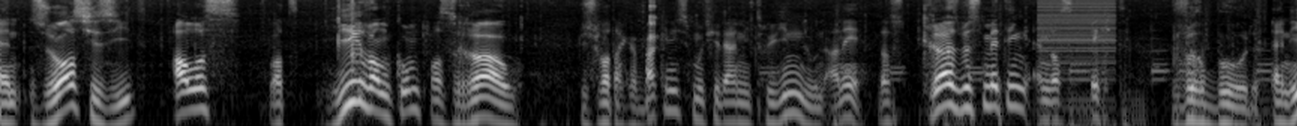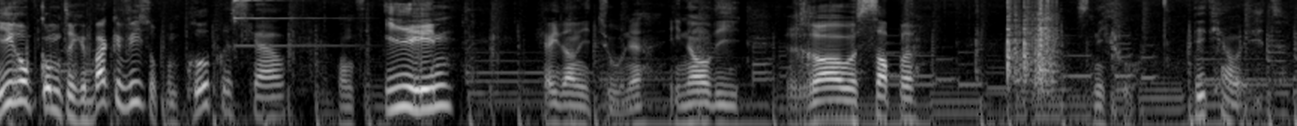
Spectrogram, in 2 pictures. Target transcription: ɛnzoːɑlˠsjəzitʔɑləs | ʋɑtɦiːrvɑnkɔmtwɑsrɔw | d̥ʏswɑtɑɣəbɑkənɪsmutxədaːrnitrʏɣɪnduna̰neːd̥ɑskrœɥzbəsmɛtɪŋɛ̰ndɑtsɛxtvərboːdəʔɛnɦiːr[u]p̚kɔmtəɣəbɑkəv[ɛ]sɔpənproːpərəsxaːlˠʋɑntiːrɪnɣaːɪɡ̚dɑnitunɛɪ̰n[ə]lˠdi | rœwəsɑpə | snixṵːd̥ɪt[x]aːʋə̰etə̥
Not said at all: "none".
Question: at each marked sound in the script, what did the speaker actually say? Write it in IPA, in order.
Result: ɔ, i, ɑ, x

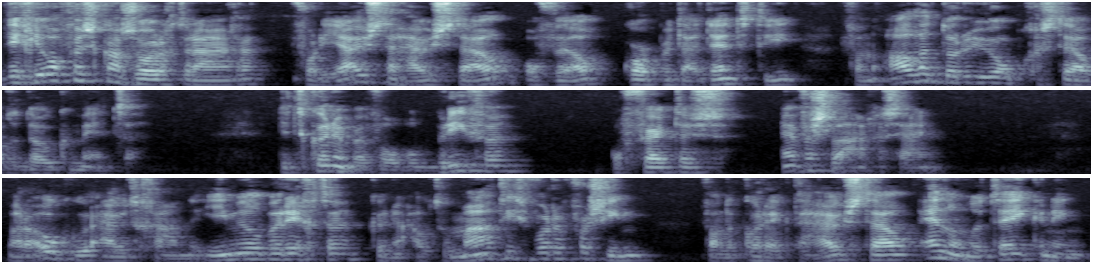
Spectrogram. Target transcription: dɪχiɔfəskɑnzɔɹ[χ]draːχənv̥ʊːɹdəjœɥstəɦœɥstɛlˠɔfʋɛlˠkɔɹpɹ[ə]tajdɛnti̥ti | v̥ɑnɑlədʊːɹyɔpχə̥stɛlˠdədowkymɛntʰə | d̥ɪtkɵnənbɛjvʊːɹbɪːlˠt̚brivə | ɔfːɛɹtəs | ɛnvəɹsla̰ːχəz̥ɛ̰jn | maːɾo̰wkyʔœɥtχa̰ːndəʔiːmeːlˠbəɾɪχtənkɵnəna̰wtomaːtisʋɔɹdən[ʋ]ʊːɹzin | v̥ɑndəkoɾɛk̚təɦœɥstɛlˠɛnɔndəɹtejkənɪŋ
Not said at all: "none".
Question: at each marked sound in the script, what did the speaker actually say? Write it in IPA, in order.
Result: χ, ə, v

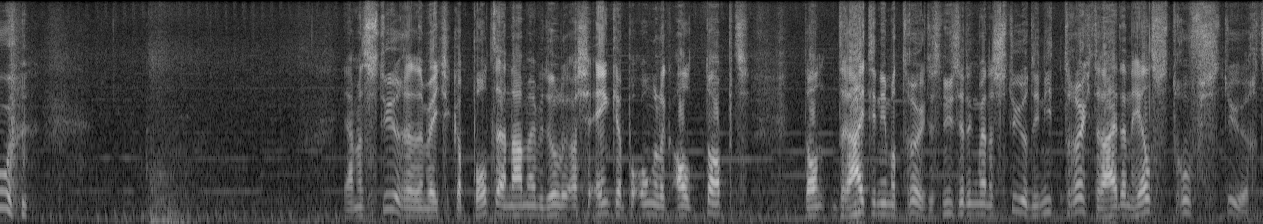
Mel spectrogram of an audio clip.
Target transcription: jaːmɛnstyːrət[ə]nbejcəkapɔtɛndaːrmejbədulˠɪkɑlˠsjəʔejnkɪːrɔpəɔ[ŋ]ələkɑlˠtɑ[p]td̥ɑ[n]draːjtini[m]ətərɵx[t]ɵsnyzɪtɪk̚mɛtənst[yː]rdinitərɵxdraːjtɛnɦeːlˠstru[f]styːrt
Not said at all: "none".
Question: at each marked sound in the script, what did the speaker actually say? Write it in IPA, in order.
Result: ə, ŋ, p, n, m, d, yː, f

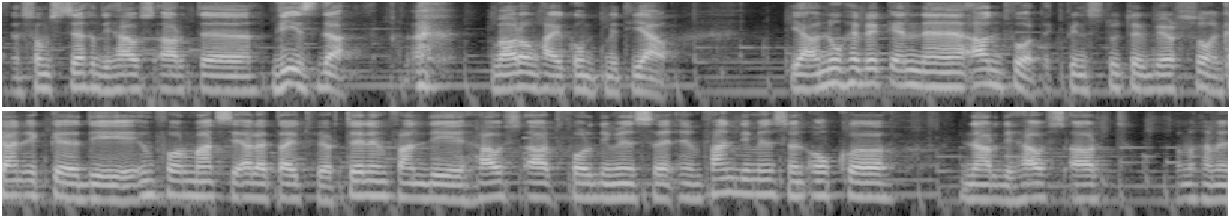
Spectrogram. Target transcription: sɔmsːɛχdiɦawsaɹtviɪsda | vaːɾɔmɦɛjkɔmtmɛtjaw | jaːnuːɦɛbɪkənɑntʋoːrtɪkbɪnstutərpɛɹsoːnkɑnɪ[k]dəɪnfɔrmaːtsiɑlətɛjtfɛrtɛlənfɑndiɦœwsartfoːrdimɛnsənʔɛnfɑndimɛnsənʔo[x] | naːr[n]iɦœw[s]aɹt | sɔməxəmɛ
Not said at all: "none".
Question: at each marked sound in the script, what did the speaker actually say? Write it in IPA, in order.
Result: k, k, d, s

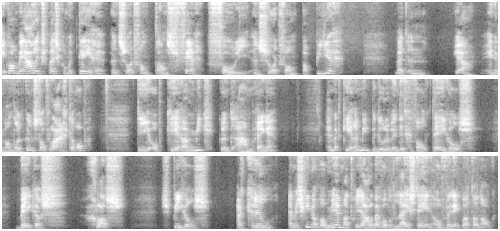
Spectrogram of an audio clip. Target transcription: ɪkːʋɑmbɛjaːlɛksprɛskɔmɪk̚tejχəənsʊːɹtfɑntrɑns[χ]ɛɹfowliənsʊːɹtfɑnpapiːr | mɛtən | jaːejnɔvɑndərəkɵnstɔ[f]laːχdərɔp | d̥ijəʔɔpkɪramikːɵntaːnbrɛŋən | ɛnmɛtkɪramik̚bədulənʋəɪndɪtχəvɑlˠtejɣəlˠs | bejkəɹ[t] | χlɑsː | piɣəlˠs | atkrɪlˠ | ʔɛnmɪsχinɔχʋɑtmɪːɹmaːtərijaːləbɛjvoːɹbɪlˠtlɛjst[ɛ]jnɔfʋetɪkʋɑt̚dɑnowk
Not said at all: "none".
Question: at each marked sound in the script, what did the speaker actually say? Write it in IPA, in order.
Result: f, f, s, e

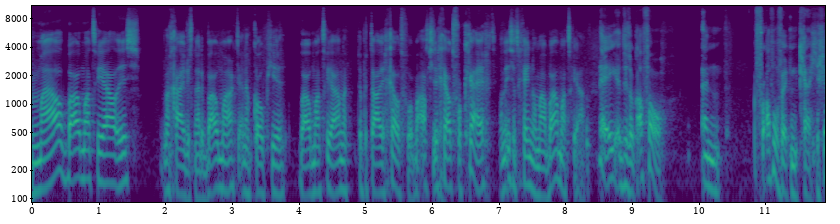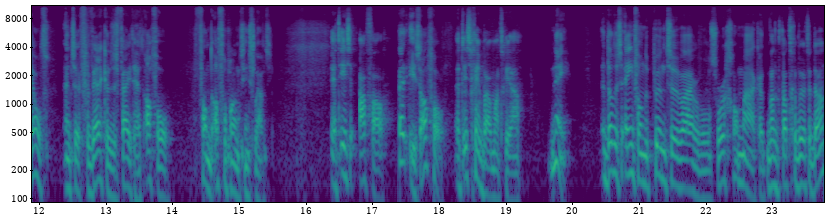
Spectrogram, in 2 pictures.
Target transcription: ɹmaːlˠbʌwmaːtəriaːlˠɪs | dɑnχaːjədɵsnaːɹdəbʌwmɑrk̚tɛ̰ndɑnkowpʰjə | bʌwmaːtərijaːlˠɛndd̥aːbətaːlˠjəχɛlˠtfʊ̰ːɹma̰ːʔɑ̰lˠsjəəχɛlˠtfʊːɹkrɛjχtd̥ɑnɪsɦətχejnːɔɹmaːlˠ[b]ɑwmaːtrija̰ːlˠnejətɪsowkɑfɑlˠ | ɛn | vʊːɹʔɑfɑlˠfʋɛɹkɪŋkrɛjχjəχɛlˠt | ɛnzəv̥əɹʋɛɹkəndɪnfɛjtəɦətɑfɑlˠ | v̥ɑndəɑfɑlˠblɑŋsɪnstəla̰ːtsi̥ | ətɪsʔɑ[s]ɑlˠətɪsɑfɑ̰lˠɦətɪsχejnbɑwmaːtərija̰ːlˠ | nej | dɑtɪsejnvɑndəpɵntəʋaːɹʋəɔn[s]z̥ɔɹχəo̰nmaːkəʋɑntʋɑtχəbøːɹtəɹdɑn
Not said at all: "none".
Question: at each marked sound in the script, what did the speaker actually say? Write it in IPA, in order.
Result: b, f, s

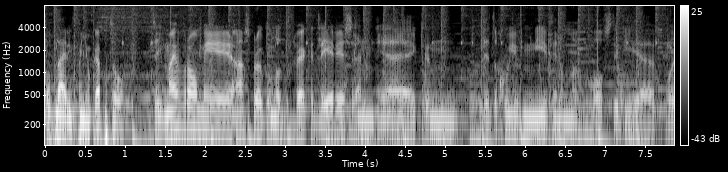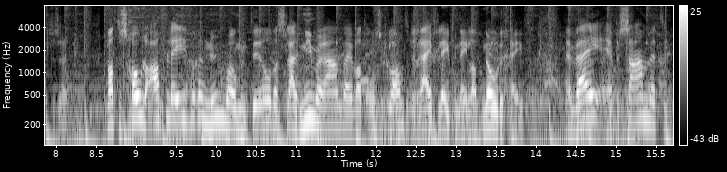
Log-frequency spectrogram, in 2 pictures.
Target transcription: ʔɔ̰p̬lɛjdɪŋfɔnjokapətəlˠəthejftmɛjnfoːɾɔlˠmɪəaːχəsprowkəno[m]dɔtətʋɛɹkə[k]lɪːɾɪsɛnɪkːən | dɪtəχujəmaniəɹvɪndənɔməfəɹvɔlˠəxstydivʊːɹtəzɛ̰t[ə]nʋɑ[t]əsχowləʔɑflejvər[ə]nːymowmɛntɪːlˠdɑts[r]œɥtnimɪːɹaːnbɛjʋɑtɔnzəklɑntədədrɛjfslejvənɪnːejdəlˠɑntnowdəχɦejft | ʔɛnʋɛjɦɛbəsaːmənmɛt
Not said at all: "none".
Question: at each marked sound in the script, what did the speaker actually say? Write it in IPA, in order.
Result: m, t, ə, t, ə, l

